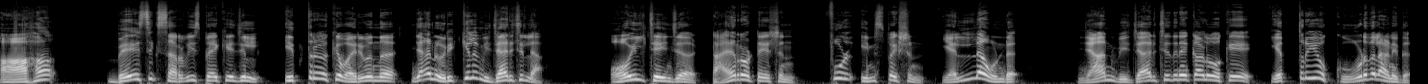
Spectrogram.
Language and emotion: Malayalam, surprised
